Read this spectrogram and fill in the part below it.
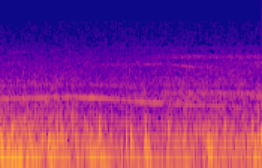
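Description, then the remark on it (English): A siren wails with a long, slowly falling tone over a heavy, rumbling background in a darkened city through the evening and night after an earthquake, sustained throughout without any voices. “All through that evening and night, the sirens whined in the darkened city and the task of digging out was started.”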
